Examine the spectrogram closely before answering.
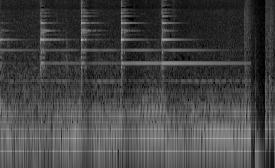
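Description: Railway level-crossing warning bell, a dome-type alarm bell struck four times at an even pace of a little under a second, each stroke ringing on, over a low steady rumble. It sounds when a train is approaching the crossing.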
